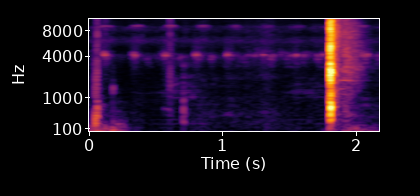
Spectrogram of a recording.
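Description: A salt-shooting gun fires once with a single loud, sharp crack and a short rattling decay. Several faint clicks and ticks of handling come before it.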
